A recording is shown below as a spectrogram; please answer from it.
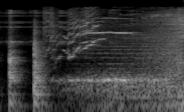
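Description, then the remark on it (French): Two sharp knocks in quick succession, then a door creaks open with a drawn-out, rising squeal of the hinges, loud, with no voices. “C'est l'heure d'ouvrir une porte.”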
